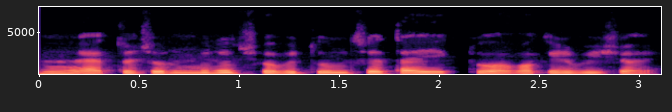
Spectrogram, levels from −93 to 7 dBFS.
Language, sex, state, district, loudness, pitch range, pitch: Bengali, male, West Bengal, North 24 Parganas, -20 LUFS, 120-155 Hz, 135 Hz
